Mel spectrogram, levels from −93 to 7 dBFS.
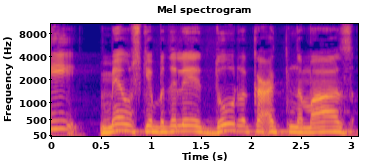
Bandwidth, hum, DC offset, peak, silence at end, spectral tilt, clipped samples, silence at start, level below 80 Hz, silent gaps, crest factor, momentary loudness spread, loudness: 11 kHz; none; under 0.1%; -6 dBFS; 0 s; -5.5 dB/octave; under 0.1%; 0 s; -44 dBFS; none; 12 dB; 4 LU; -20 LUFS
